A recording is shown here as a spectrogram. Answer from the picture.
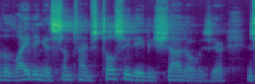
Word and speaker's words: Tulsi: Tulsi Devi árnyékára nem lenne jó rálépni. It's pronounced Tulsi, not Tulasi.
